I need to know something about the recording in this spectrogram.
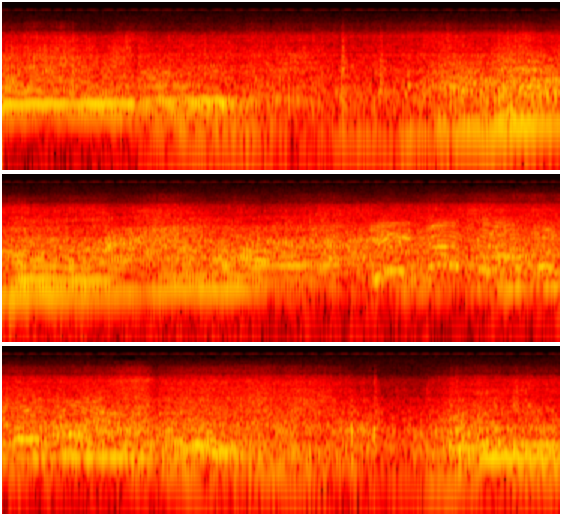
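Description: A race car engine roars loudly, revving up and down as it speeds past.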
